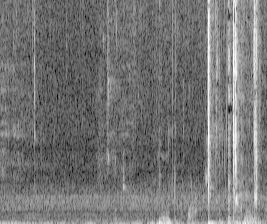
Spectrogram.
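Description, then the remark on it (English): Wet swallowing of plain, unflavored seltzer water: a quiet lull, then a few moist gulps and crackly mouth clicks in quick succession near the end, with no one talking. “I can hear it in your esophagus.”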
